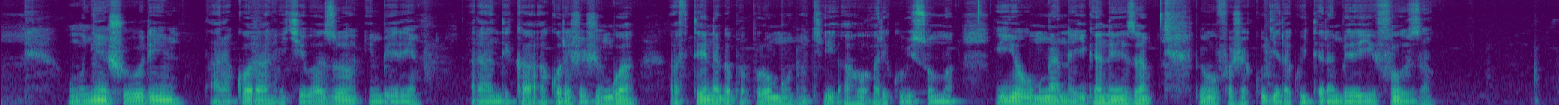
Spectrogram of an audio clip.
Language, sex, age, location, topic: Kinyarwanda, female, 25-35, Kigali, education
